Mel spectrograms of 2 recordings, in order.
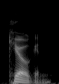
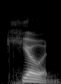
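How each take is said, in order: First: The G is said as a hard G sound. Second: The G is silent; it sounds like 'Kohn'. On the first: This is how Americans tend to say it. "because we we make those hard G's, you can say" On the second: This is the traditional Irish pronunciation. "So it's K O N"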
